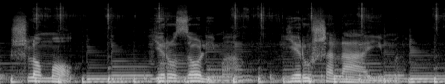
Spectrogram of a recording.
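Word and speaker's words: שלמה: pokonał dawid i goliat okolic salomon syn dawida szlomo szlomo jerozolima nie rusza na im już alarm już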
